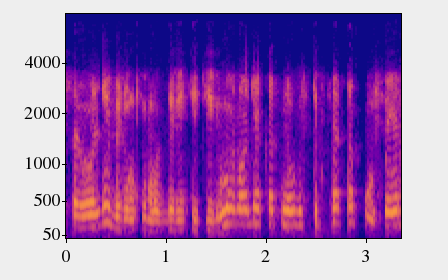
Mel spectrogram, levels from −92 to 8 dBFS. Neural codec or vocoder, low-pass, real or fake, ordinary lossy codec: codec, 24 kHz, 6 kbps, HILCodec; 7.2 kHz; fake; AAC, 32 kbps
